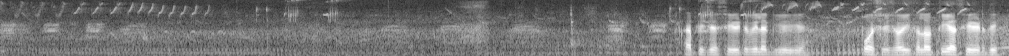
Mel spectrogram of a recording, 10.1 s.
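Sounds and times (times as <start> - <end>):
short bird calls: 0.0 - 2.1.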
